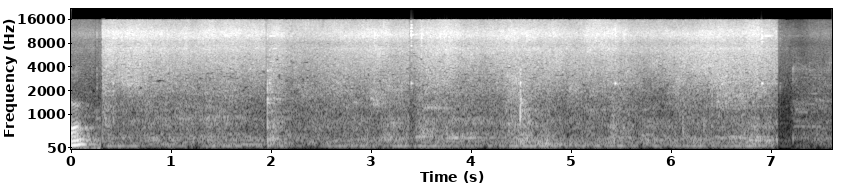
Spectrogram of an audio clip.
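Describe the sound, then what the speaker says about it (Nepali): Pork intestines boil in a pot over an open fire, giving a steady bubbling hiss and sizzle that runs continuously for several seconds before cutting off. "यसरी चाहिँ हामीले आगोमा मजाले बसाइसकेपछि 15-20 मिनेट मजाले उमाल्छौँ है"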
